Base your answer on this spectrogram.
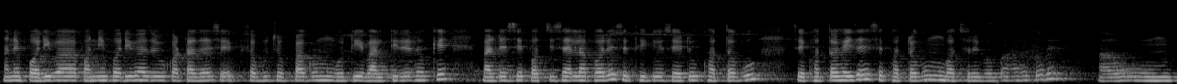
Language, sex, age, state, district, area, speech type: Odia, female, 60+, Odisha, Dhenkanal, rural, spontaneous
